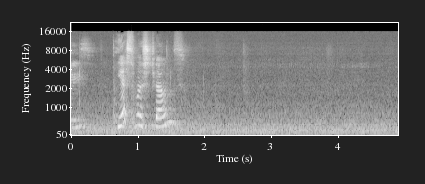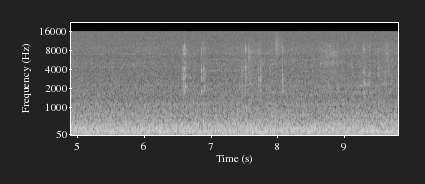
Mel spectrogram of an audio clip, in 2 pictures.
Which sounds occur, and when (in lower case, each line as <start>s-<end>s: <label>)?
0.0s-9.8s: background noise
0.0s-0.4s: woman speaking
0.6s-1.6s: child speech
